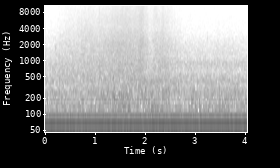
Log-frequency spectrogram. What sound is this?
Rolling over in bed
